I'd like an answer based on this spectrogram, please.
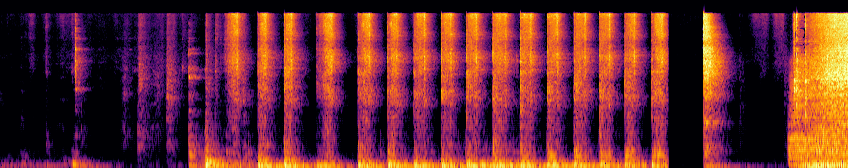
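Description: Hand wire brush scrubbing a steel knife blade in quick back-and-forth strokes, about two to three a second. Near the end a belt grinder starts up with a loud, steady run.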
